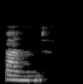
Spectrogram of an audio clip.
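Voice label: "band", English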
